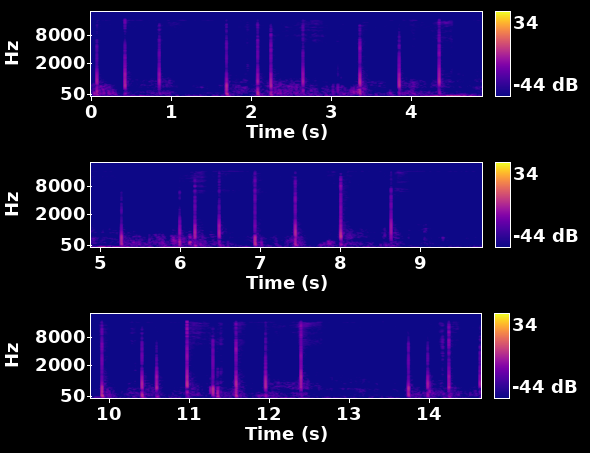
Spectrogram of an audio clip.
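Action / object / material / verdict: tap / vinyl sheet / vinyl / none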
